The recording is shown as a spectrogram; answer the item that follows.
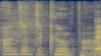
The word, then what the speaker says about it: Antetokounmpo: Giannis Antetokounmpo, I hope I said that name right. – Antetokounmpo.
